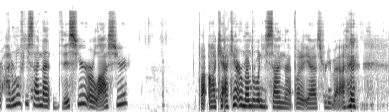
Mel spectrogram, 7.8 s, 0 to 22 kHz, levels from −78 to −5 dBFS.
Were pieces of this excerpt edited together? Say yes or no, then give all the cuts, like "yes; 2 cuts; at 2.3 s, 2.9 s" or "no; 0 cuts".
no; 0 cuts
